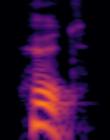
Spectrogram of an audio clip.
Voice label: "Hött", kaevels platt

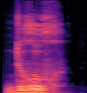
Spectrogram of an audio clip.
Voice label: "drug", kaevels platt

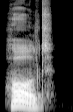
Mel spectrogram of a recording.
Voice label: "Holt", kaevels platt

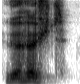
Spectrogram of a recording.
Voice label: "Gehöcht", Platt

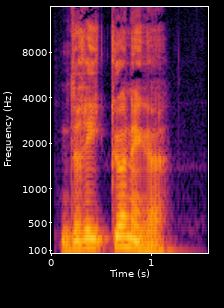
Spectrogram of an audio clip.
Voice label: "Driekoninge", kaevels platt

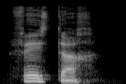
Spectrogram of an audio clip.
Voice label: "Feestdag", Platt

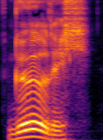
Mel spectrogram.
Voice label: "göldeg", kaevels platt

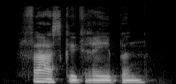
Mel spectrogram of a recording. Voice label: "faas gegrepen", kaevels platt

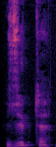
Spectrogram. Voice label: "sükte", platt

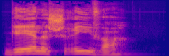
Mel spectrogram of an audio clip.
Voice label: "Gäle Schriewer", Platt

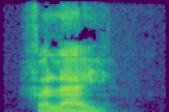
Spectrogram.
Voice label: "Fallij", kaevels platt

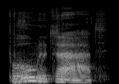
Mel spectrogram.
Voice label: "Prummetaat", Platt

